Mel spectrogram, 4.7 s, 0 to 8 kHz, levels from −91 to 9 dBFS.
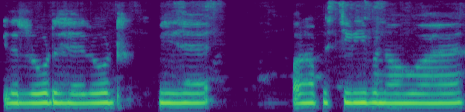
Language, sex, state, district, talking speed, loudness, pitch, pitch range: Hindi, female, Bihar, Jamui, 165 wpm, -16 LUFS, 255 Hz, 250-260 Hz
